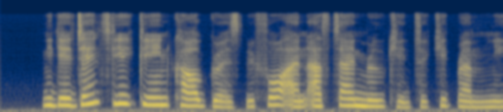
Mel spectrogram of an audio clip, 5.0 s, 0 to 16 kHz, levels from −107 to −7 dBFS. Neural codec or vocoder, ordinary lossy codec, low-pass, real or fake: autoencoder, 22.05 kHz, a latent of 192 numbers a frame, VITS, trained on many speakers; none; 9.9 kHz; fake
